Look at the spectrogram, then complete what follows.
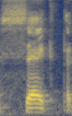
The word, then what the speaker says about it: secta: de Matriz idiomática Latina cuja pronúncia é secta que pode eh expressar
